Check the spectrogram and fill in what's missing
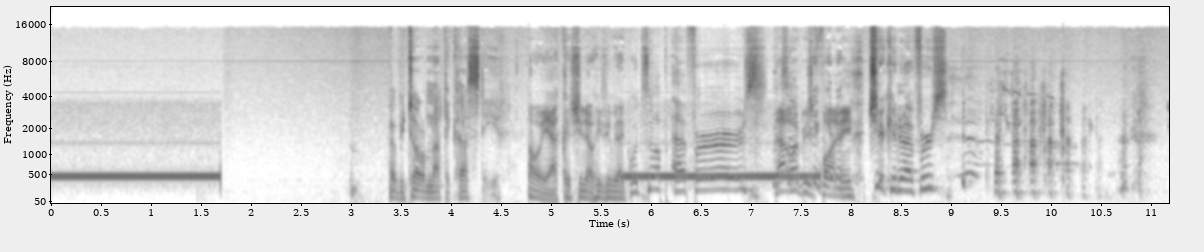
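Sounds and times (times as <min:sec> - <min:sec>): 
ringback tone of an outgoing telephone call to a shop: 0:00.0 - 0:01.7, 0:05.7 - 0:07.8
speech: 0:03.4 - 0:11.0
laughter: 0:09.0 - 0:11.1.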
